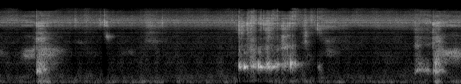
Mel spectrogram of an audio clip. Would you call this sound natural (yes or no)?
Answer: no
